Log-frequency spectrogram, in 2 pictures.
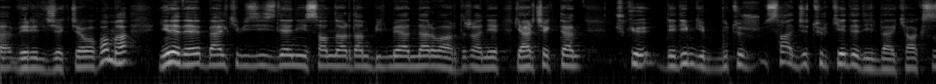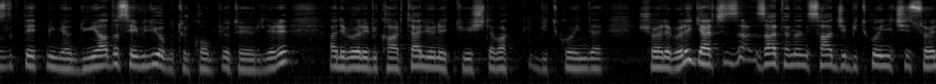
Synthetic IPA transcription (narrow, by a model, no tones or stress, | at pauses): ve̞ɾilʲid͡ʒɛc̚d͡ʒe̞vapama | jenɛd̪ɛbælʲcʰibiziːzlʲejæninsanlˠaɾd̪anbilʲmejænlʲæɾvaɾd̪ɯɾ̥hanɪɟæɾt͡ʃʰɛc̚t̪ʰæn | t͡ʃʰyɲcʰyd̪e̞d̪iːmɟibibut̪ʰyɾsaːd̪ed͡ʒɛt̪ʰyɾcʰijed̪ɛd̪iːlʲbælʲcʰihaksɯzlˠɯk̚t̪ˠaɛt̪̚mijimjaːnid̪ynjaːd̪ase̞vilʲijo̞but̪ʰyɾkʰo̞mplʲo̞t̪ʰe̞o̞ɾilʲe̞ɾɪ | hanibø̞jlʲɛbikʰaɾt̪ʰælʲjø̞ne̞t̪ʰijo̞iʃt̪ɛbak̚bit̪kʰo̞jind̪ɛ | ʃø̞jlʲɛbø̞jlʲɛɟæɾt͡ʃʰzaːt̪ʰænhanisaːd̪ed͡ʒɛbit̪kʰo̞jinit͡ʃʰinsø̞jlʲ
